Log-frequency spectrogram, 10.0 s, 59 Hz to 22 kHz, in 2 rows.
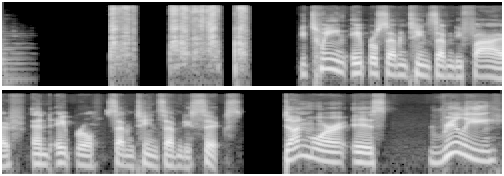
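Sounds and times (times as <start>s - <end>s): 
quill pen scratching on paper: 1.1s - 2.5s
speech: 3.0s - 10.0s.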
